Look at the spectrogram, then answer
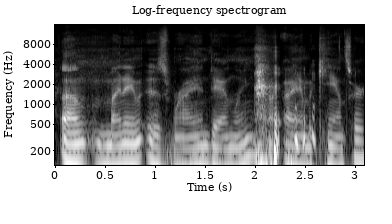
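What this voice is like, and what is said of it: Mock public-radio announcer voice. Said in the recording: “NPR voice”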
